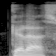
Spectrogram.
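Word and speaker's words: Kallas: C'est bien ainsi qu'on prononce son nom. Kalas.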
